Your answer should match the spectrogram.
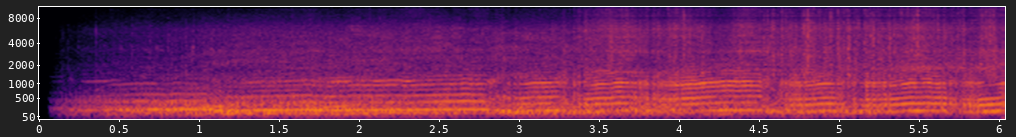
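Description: Arctic Cat 800 snowmobile's two-stroke engine running hard as the sled is ridden across sand, fading in at the start, then rising and falling in pitch over and over from about halfway through as the throttle works.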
